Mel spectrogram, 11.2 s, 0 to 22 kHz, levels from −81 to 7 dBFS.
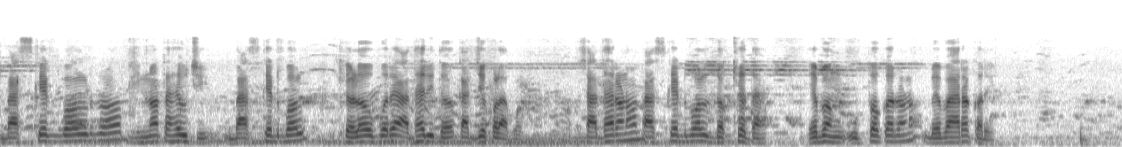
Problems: constant background noise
